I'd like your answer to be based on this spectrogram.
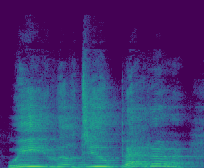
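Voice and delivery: a dad screeching the witch voice while reading; Grand High Witch voice. Acted. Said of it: "here's what it sounds like when you read The Grand High Witch".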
